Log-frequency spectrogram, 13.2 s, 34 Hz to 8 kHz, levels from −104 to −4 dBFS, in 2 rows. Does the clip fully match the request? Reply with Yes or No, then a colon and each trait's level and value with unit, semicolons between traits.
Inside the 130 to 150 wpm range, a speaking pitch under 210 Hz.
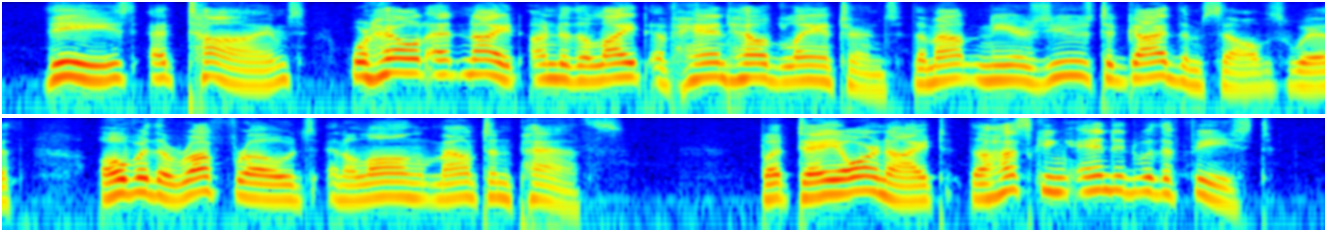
No: average, 170 wpm; medium, 185 Hz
